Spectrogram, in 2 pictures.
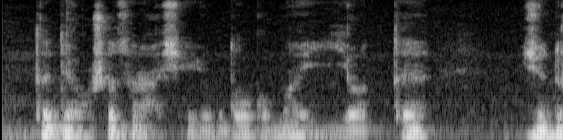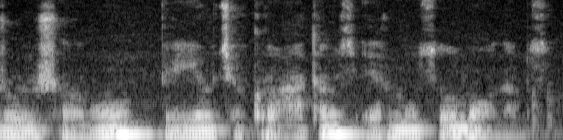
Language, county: Lithuanian, Kaunas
